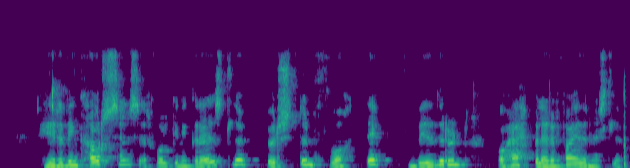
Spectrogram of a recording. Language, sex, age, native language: Icelandic, female, 40-49, Icelandic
